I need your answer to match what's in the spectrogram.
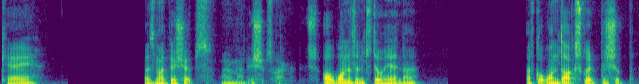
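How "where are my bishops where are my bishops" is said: low murmur sinking into a whisper; fading mutter. Real, not acted. Player hunting for lost bishops, fading self-directed mutter. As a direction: repeat it to yourself, dropping to a bare whisper.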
